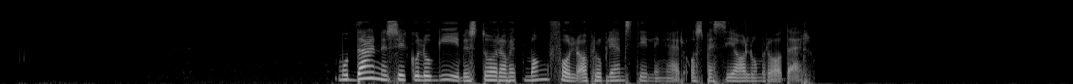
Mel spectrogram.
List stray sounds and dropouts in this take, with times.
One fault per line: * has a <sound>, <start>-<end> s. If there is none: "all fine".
all fine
